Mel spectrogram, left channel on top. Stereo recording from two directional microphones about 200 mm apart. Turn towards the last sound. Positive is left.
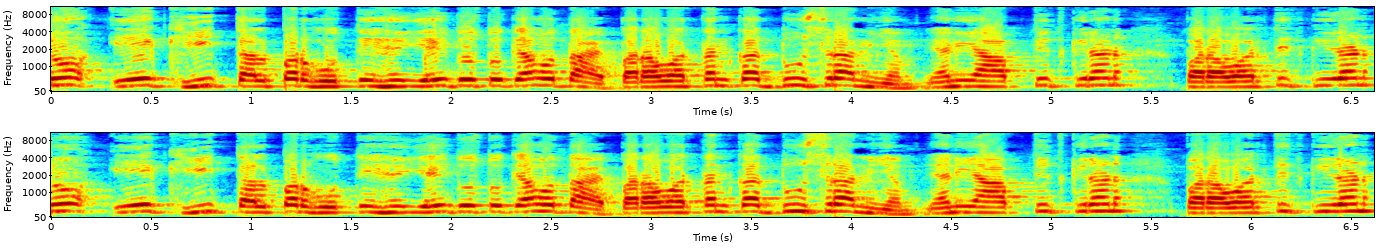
turn(degrees=-15)  # may be behind; listen again after turning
